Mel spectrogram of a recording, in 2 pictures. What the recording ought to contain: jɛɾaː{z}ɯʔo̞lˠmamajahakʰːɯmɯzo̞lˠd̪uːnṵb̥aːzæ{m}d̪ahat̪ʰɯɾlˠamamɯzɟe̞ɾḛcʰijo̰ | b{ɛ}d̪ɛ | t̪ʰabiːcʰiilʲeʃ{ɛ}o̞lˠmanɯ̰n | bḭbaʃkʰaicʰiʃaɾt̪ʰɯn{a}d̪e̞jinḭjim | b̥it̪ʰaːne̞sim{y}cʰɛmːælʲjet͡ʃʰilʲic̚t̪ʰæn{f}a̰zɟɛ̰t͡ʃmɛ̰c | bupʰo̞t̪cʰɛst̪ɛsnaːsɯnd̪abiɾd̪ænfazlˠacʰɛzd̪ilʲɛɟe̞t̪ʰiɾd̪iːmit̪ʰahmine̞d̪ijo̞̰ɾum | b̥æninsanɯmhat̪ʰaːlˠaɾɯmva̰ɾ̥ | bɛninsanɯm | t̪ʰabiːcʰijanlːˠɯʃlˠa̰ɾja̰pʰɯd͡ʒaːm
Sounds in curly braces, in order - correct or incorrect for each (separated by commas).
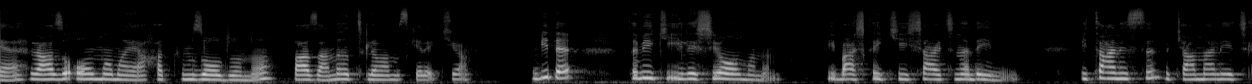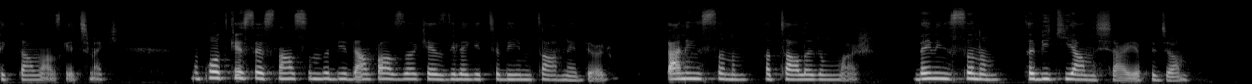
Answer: correct, incorrect, incorrect, incorrect, correct, correct, incorrect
